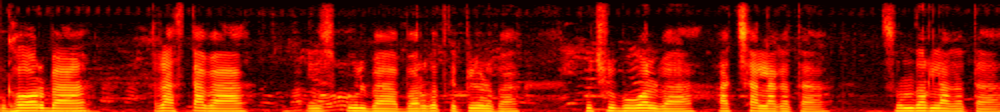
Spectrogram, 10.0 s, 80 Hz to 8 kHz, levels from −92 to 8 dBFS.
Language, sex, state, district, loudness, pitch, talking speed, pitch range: Hindi, female, Uttar Pradesh, Ghazipur, -25 LUFS, 185 Hz, 115 wpm, 170-200 Hz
